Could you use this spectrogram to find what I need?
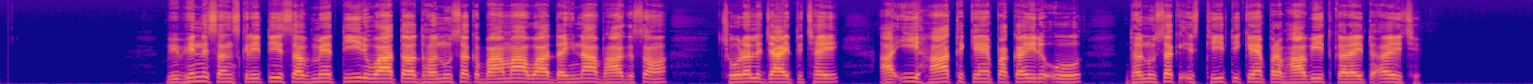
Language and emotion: Maithili, neutral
